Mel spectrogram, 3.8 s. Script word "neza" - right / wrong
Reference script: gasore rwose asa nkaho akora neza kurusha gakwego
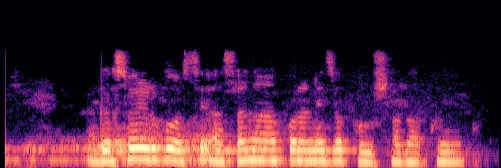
right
